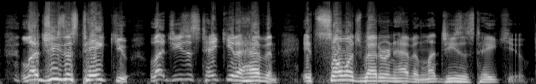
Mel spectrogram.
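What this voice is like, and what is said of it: Preacher-style sermon voice. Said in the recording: “You sound like a preacher.”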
